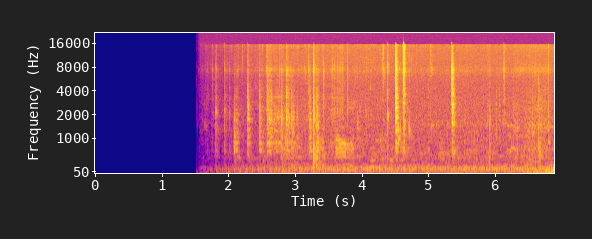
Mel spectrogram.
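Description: Silence for about a second and a half, then faint outdoor sound with a low hum and scattered sharp clicks and ticks.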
